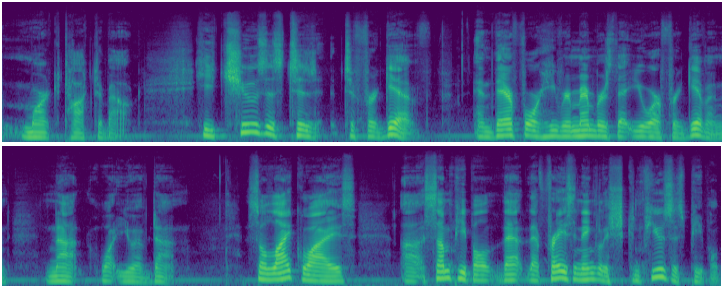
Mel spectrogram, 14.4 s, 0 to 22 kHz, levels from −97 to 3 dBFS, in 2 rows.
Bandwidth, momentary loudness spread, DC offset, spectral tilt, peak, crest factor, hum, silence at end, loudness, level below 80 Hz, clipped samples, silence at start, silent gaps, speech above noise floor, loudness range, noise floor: 16.5 kHz; 14 LU; under 0.1%; -5 dB/octave; -4 dBFS; 22 dB; none; 0 s; -26 LUFS; -54 dBFS; under 0.1%; 0 s; none; 27 dB; 4 LU; -53 dBFS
